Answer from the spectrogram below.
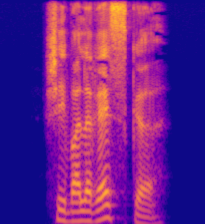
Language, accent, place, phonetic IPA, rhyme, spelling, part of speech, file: German, Germany, Berlin, [ʃəvaləˈʁɛskə], -ɛskə, chevalereske, adjective, De-chevalereske.ogg
- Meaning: inflection of chevaleresk: 1. strong/mixed nominative/accusative feminine singular 2. strong nominative/accusative plural 3. weak nominative all-gender singular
